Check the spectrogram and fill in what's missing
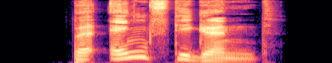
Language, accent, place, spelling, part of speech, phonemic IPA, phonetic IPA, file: German, Germany, Berlin, beängstigend, verb / adjective, /bəˈɛŋstiɡənt/, [bəˈʔɛŋstɪɡn̩t], De-beängstigend.ogg
- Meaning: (verb) present participle of beängstigen; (adjective) frightening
